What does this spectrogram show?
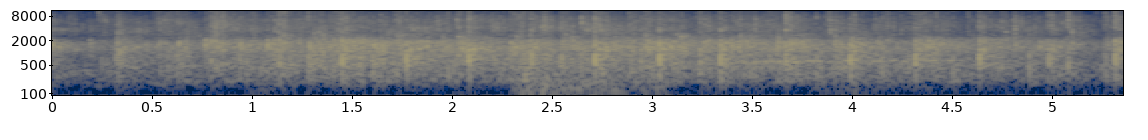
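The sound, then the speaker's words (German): Steady applause from a church crowd for the church's kids' team, dense rapid clapping that holds at an even level for several seconds without letting up, with no clear voices over it. “Applaus für unser Kids-Team, das ist verrückt.”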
